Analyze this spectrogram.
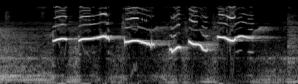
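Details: Oriental magpie-robin singing after hearing another magpie-robin: a rapid string of six loud whistled notes, level, falling and rising in turn, delivered within about two seconds.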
